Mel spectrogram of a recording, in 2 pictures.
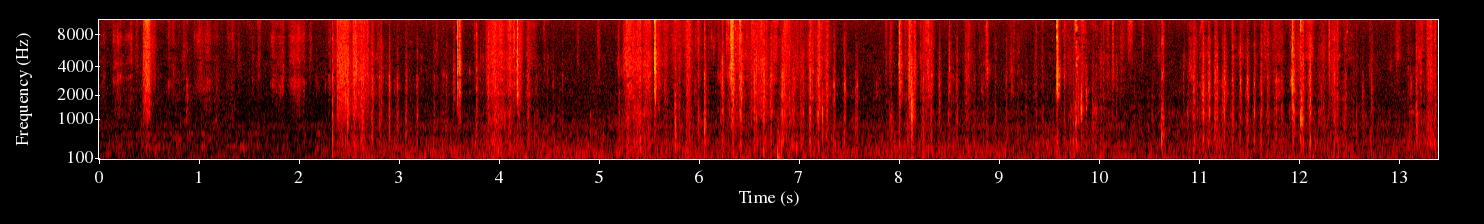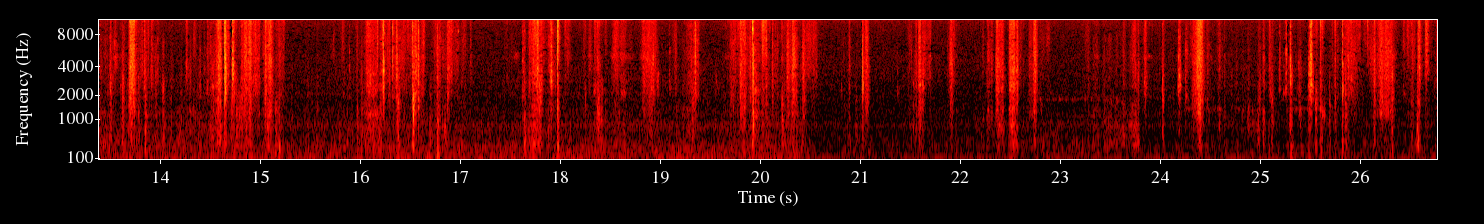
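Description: A craft knife cutting through an EVA foam floor mat, with hands moving a steel ruler and paper templates. It comes as faint, irregular scratches, clicks and tearing sounds, busiest from about two seconds in until about three-quarters through, then sparser.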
